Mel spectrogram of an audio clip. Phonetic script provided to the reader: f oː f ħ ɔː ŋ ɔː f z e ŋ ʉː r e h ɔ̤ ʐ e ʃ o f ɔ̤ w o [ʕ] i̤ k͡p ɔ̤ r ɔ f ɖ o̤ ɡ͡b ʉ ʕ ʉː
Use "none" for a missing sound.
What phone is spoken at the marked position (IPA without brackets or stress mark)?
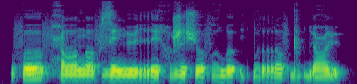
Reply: ʔ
